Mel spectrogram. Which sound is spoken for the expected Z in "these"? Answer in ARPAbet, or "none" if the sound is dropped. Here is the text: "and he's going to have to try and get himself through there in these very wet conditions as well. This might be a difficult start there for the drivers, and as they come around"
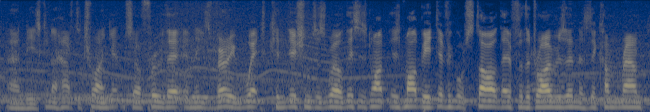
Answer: Z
